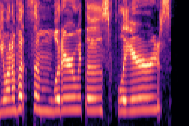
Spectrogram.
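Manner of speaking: strong put-on Baltimore accent, pitched way up. Showing how friends' parents on the East Coast talked: imitating a strong Baltimore accent. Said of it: "all had that strong Baltimore accent".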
